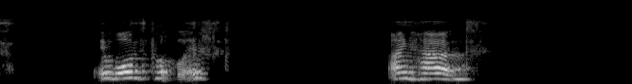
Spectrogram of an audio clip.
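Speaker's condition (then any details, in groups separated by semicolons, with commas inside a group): Cerebral palsy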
